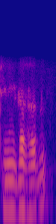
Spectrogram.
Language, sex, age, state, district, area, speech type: Hindi, male, 30-45, Rajasthan, Bharatpur, rural, conversation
